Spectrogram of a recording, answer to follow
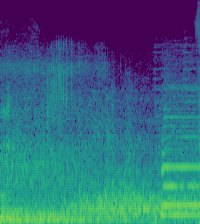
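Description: Low steady background rumble, with a held chord of background music coming in near the end.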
